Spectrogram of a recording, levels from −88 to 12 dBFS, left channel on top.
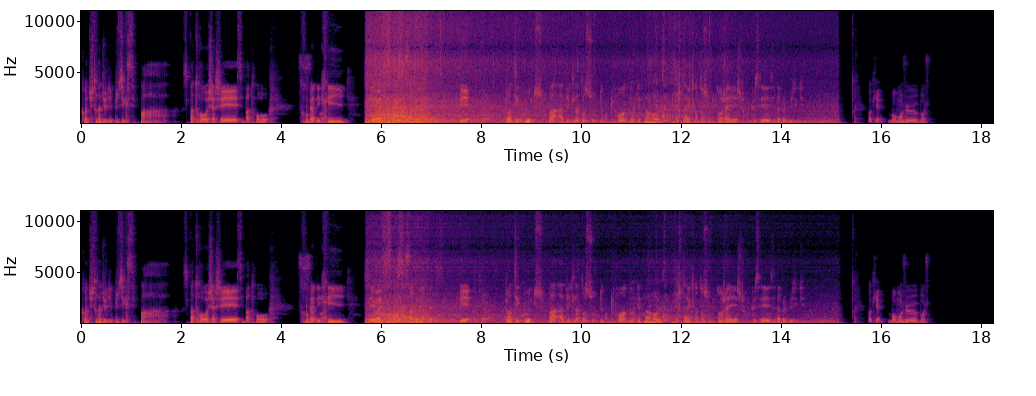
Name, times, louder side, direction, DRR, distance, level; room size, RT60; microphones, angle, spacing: voice 1, 0.0-1.7 2.3-4.1 4.4-5.3 5.7-7.9 8.5-14.5 15.5-15.6, equal, 10° left, 6 dB, 0.8 m, -30 dB
voice 2, 4.3-4.9 5.8-6.1 7.8-8.2 15.7-16.9, right 1 dB, 10° right, 8 dB, 0.4 m, -36 dB
sound 1, 5.7-15.2, left 3 dB, 45° left, 0.5 m, -31 dB
5.7 x 4.1 x 4.1 m, 0.29 s
head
